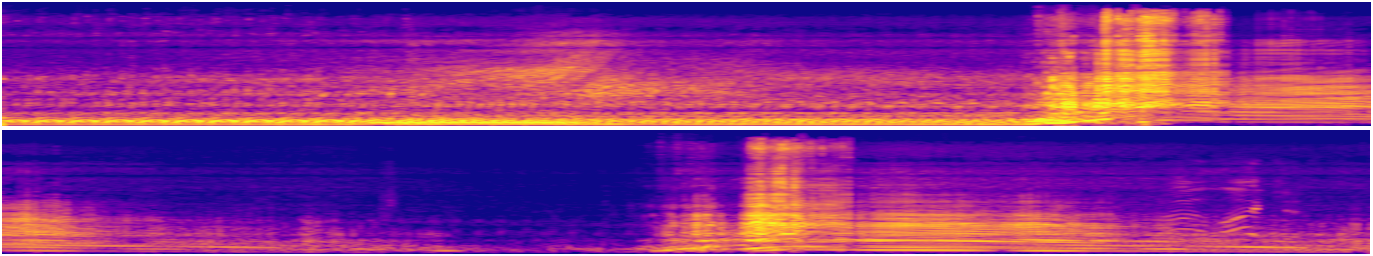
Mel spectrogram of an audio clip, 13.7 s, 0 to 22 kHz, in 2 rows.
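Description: A 2012 RAM 1500 with a 5.7L HEMI V8, true dual exhaust with resonators kept and mufflers deleted, idles with a deep rumble and then gives two sharp revs, with a voice speaking over it.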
